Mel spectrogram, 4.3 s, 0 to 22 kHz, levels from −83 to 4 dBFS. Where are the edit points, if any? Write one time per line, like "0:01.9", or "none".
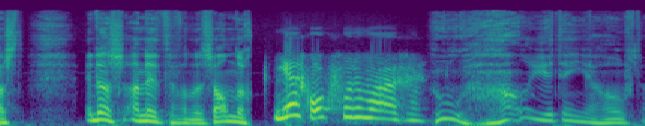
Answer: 0:01.7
